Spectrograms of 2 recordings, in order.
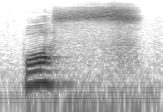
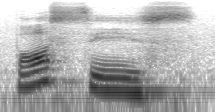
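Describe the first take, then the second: First: Two s sounds clash with no vowel between. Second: A vowel separates the two s sounds smoothly. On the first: The speaker calls it wrong. "발음이 두 번 나오니까 되게 부딪히는 느낌이" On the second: The speaker calls it right. "훨씬 부드럽죠"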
